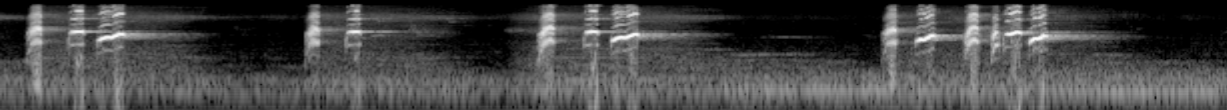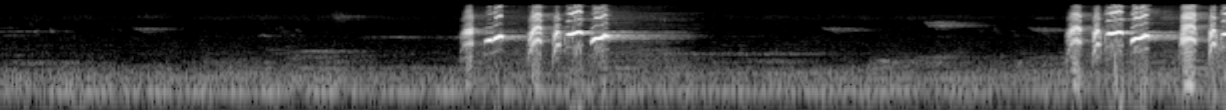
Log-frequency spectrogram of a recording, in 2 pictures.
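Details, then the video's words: Lure recording of a sooty-headed bulbul in full lively song with natural fill-ins, used to make other bulbuls reply. Quick chirpy three-to-five-note whistled phrases come in bursts with irregular pauses and a quiet low hum beneath. "Variasi Suara burung Kutilang Gacor Full isian Alam di Jamin cocok buat pancingan kutilang"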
